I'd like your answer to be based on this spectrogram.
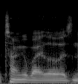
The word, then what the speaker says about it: Tagovailoa: We've got learned how to actually say Tua Tagovailoa's name. It's Tagovailoa, but it's spelled like a T-A-U.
